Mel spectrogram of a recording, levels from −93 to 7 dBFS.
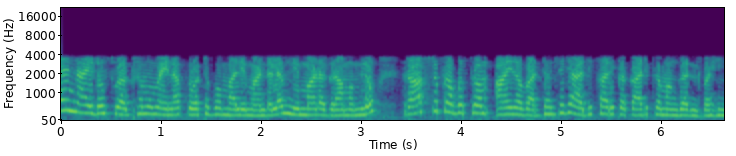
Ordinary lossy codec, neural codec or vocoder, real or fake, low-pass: Opus, 32 kbps; none; real; 3.6 kHz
